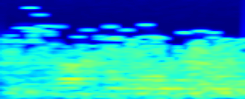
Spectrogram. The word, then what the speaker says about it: Wochenende: Yo no sé alemán, entonces yo lo diré como ahí está escrito, que es Wochenende, si alguien... ¿Alguien sabe cómo se pronuncia en realidad? – Wochenende. – Muy bien, excelente. Entonces, está bien pronunciado.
